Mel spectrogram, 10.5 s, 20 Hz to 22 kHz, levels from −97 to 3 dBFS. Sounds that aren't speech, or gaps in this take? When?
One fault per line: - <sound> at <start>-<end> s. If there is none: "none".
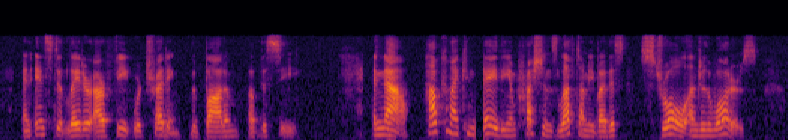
- dropout at 6.3-6.5 s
